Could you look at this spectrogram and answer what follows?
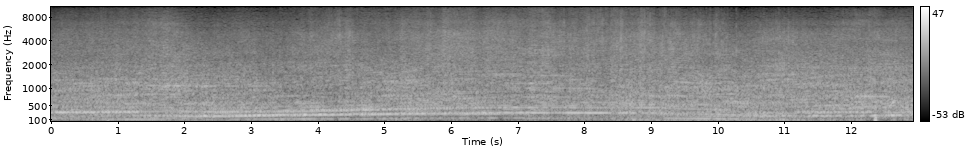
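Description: Race trucks roar around the oval at Midvale Speedway in a steady, loud engine drone, with rising and falling pitch as the field passes, continuous throughout.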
